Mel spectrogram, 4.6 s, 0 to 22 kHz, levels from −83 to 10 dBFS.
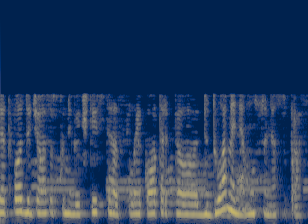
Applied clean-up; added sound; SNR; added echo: classical method WPE with log-MMSE.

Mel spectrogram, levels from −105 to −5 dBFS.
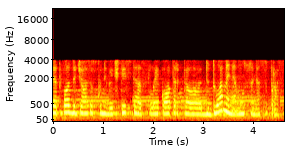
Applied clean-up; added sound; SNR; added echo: none; Telephone; 19 dB; reverberation time 1.6 s.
